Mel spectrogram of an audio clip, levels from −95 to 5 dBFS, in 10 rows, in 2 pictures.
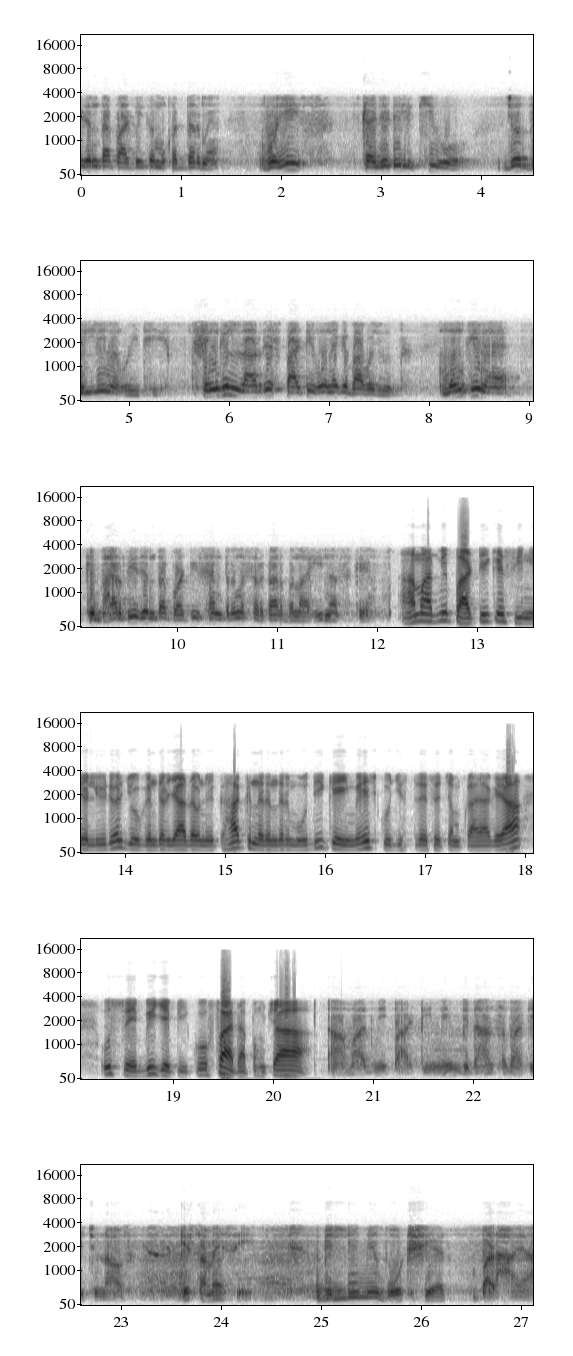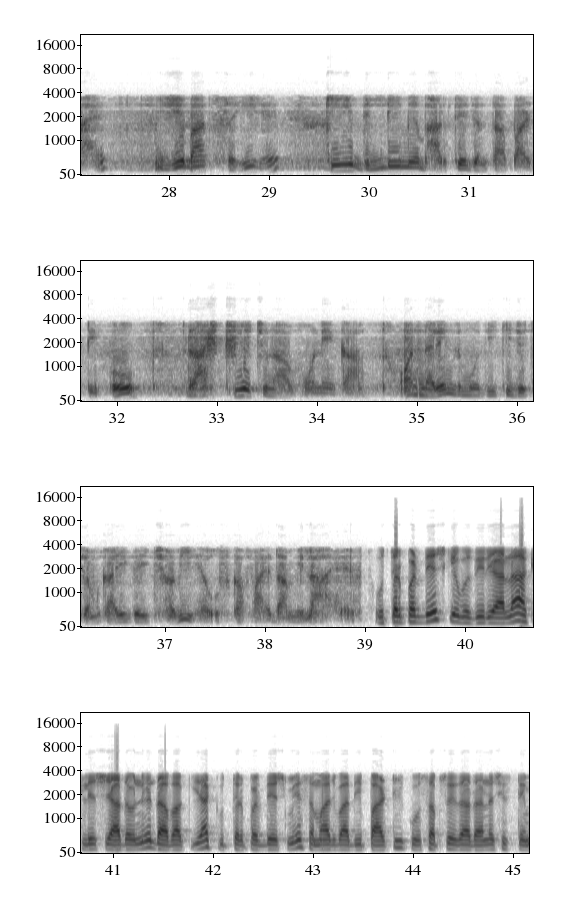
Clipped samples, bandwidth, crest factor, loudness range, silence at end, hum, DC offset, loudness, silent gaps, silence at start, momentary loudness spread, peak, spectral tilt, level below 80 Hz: under 0.1%; 12.5 kHz; 20 dB; 5 LU; 0 s; none; under 0.1%; -22 LUFS; none; 0 s; 12 LU; -2 dBFS; -4 dB/octave; -72 dBFS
